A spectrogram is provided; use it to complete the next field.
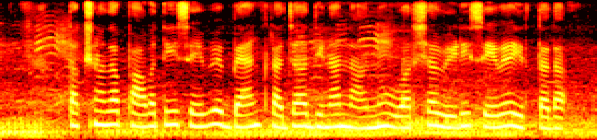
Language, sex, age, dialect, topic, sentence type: Kannada, female, 18-24, Dharwad Kannada, banking, statement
